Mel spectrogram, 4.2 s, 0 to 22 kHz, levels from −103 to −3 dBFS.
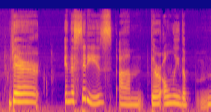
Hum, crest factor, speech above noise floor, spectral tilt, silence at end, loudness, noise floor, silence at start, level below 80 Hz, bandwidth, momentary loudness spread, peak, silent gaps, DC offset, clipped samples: none; 18 dB; 30 dB; -2.5 dB/octave; 0 s; -22 LUFS; -52 dBFS; 0.05 s; -48 dBFS; 16 kHz; 15 LU; -6 dBFS; none; under 0.1%; under 0.1%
